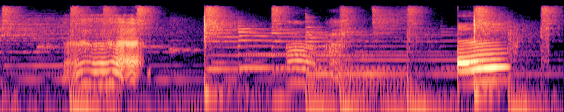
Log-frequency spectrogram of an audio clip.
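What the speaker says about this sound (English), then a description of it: "fussing," Recorded real-infant fussing from an electronic care baby doll, with several short, whiny, bleat-like cries that come in bursts and grow louder toward the end, heard up close.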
